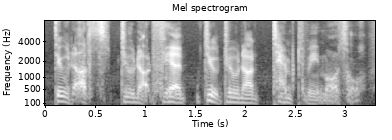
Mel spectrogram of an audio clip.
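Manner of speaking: low, soft, menacing demon. Acted. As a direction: speak as a possessed demon. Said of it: "That was terrifying".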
